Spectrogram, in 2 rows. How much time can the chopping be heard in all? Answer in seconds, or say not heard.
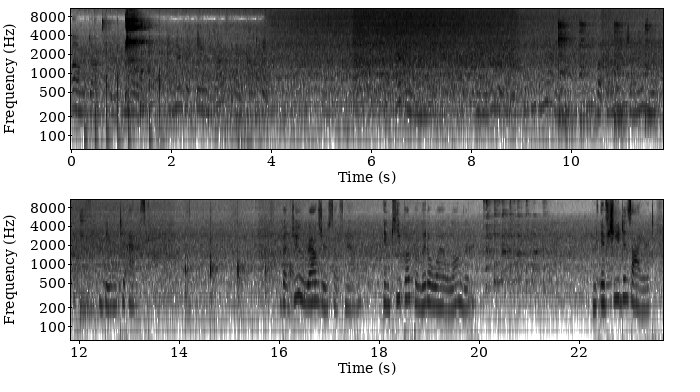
4 s.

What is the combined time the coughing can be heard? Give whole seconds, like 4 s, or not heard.
5 s.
